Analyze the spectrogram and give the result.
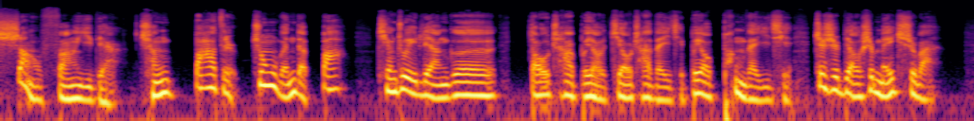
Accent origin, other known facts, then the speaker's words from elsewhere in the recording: China; 但我们中国人呢，也不必用那么的亦步亦趋的跟着外国人走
